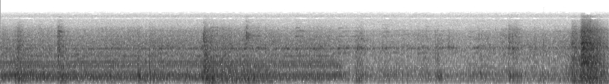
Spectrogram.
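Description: Train horn sounding a steady chord for about two seconds over the clickety-clack of wheels on rail joints, with a loud knock near the end.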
